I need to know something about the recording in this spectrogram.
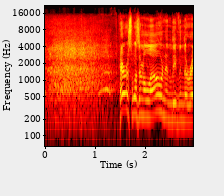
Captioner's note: laughter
